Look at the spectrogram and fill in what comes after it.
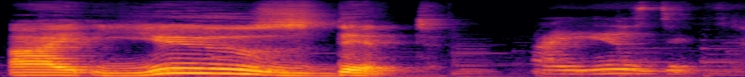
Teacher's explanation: And now you link the D to the I, did. I used it.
